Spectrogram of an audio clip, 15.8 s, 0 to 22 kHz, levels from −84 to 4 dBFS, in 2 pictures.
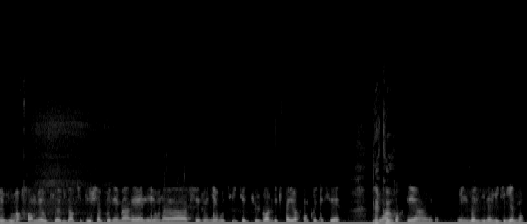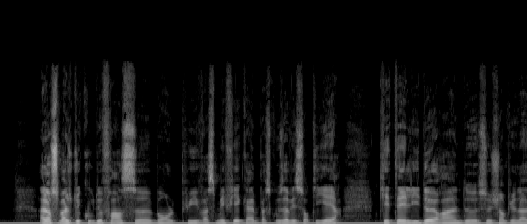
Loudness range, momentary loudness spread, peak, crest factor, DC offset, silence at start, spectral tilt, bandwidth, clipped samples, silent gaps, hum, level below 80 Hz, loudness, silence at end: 11 LU; 16 LU; -10 dBFS; 24 dB; 2%; 0 s; -4 dB/octave; 16 kHz; under 0.1%; none; none; -66 dBFS; -34 LUFS; 0 s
